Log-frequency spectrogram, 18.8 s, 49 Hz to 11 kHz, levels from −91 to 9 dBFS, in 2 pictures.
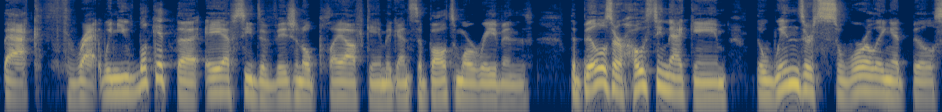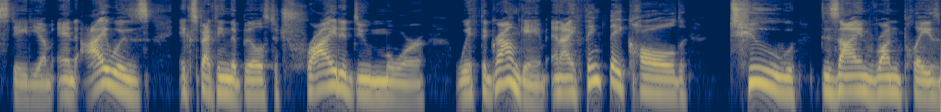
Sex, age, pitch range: male, 30-49, 115-150 Hz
